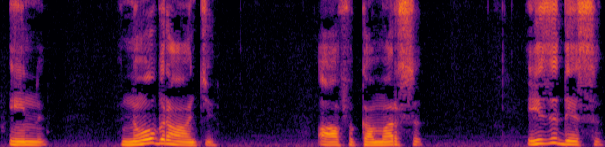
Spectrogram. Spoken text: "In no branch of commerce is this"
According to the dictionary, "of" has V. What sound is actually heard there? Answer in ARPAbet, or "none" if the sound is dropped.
P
